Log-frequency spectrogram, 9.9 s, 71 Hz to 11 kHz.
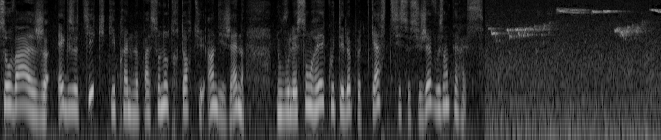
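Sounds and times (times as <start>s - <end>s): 
speech: 0.0s - 8.2s
soft ambient hiss: 0.0s - 9.9s
European robin singing: 6.0s - 9.9s.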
